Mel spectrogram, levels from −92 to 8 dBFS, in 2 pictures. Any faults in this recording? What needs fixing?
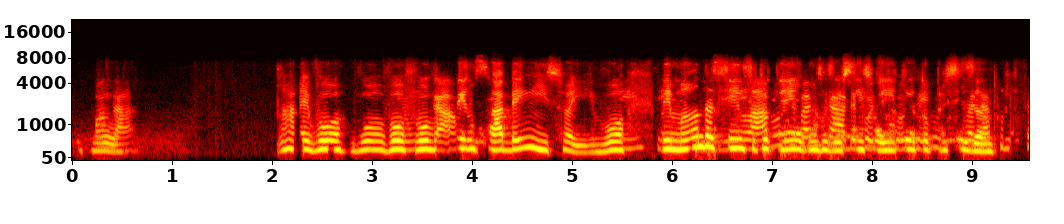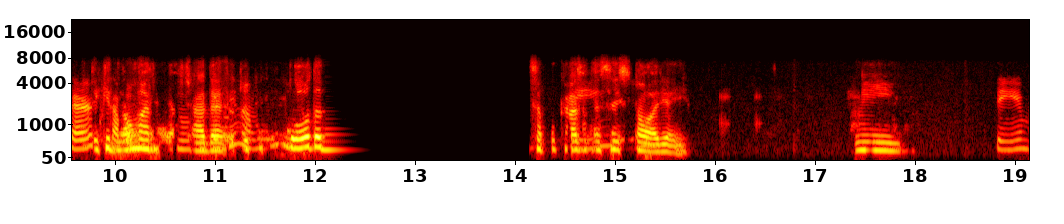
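The speech sags in three places: briefly from 0.04 to 0.23 s (dips of about 10 dB, roughly 150 ms in total), more sharply from 3.67 to 4.23 s (dips of about 20 dB), and repeatedly from 5.88 to 11.82 s (dips of about 15 dB, around one and a half seconds affected in all). This is likely speech suppressed in double talk. While the far side was talking, the echo canceller treated this talker as echo and turned the microphone signal down along with it. A canceller with better double-talk detection, or a headset, would prevent this.

A faint delayed copy of the speech trails behind it, arriving roughly 0.38 to 0.40 s late. It is very quiet (about 40 dB down) from 0.66 to 0.96 s and in a short scrap at 17.80 s. It is louder (about 25 dB down) from 3.62 to 4.39 s, and louder still (about 15 dB down) through the long stretch from 6.26 to 11.75 s. This is likely an echo leak. A loudspeaker on the other end let the call back into its microphone, and that side's canceller did not remove all of it. 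Using headphones on that end, or retuning its echo canceller, would stop the return.

At 9.45 to 9.49 s the room sound briefly drops by about 13 dB for around 40 ms, then returns. This is background gated by the echo canceller. While the loudspeaker signal was active, the canceller clamped the microphone hard, and the ambience underneath the speech dipped for that instant. Gentler suppression, or comfort noise that fills the gap, would keep the background steady.

From 12.11 to 14.18 s the audio stops. A fading, smeared continuation of the last sound is followed by about 1.7 s of silence, and the speech then resumes with roughly 2 s missing. This is a long network dropout, likely caused by packets failing to arrive for that whole stretch. The receiver could only stretch the last sound briefly before giving up, and nothing was recovered. A more stable connection, or redundancy such as forward error correction, would reduce the risk of such gaps.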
